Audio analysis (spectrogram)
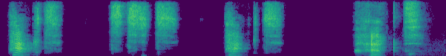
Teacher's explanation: pack ends in K. Right? And K, pack. No vibration. It's a voiceless sound.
